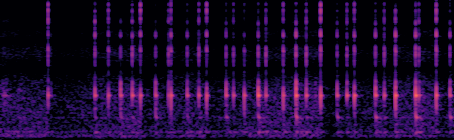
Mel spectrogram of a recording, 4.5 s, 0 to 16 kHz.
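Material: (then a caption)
Wood. Quick, dry taps on a wooden surface, about 29 short ticks in an uneven rhythm, some in fast clusters. Each tap is a sharp click with a bright, high edge and a tone near 1.2 kHz that dies away almost instantly. A faint steady hiss sits underneath.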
